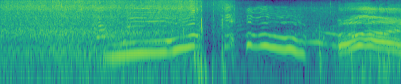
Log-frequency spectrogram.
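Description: Water splashes loudly into a pool.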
